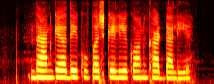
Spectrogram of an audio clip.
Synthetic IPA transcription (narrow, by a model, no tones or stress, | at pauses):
d̪ʱjaːnkeəd̪ʱɪkupət͡ʃkeliekɔːnkʰaːʈ̚ɖaːlieː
